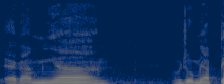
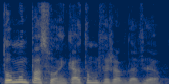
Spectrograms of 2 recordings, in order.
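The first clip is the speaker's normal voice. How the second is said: ordinary talk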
